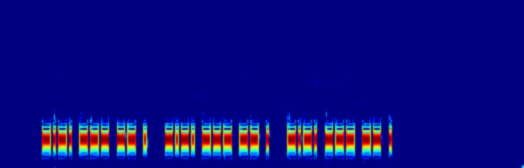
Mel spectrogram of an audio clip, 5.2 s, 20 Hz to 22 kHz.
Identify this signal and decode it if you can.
Morse code, heard as a keyed tone, about 44 wpm, 700 Hz. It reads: COME COME COME
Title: Top 100 Words Repeated 45wpm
